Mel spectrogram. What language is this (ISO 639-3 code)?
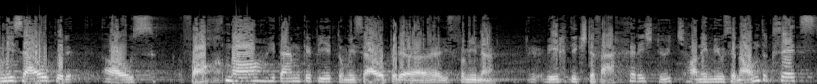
gsw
